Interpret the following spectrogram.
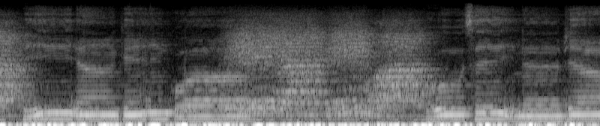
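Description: A Buddhist monk chanting in a deep voice: long held notes that step up and down between a few pitches, in two phrases with a break near the middle.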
